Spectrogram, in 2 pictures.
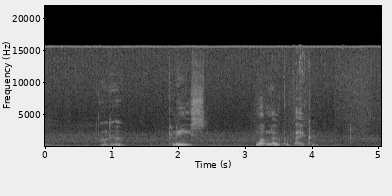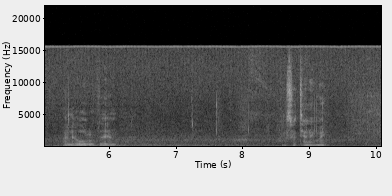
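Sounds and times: low steady room hum: 0:00.0 - 0:10.0.

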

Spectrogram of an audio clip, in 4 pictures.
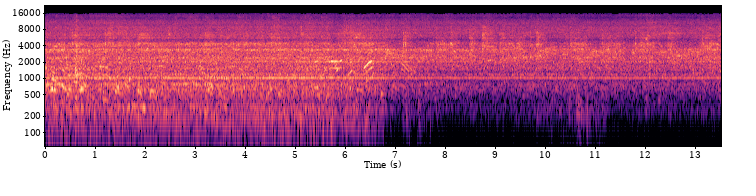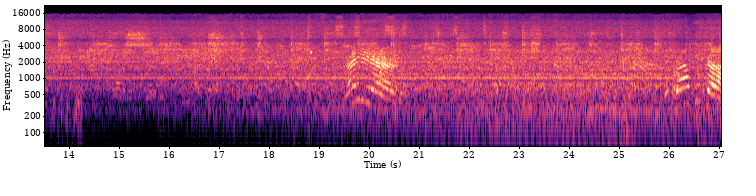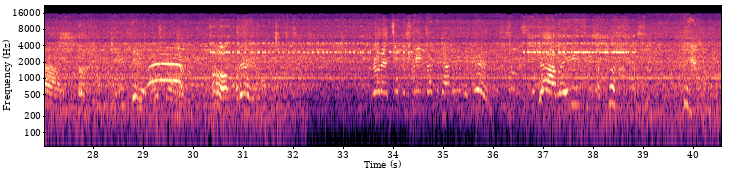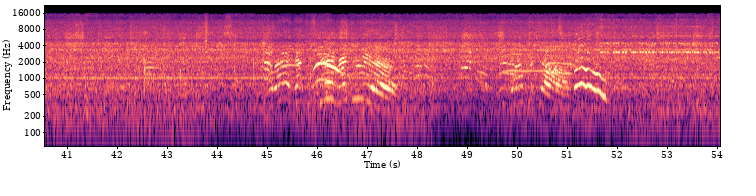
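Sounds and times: crowd background noise: 0:00.0 - 0:54.0
high-pitched tone: 0:16.4 - 0:54.0
voices calling out: 0:17.6 - 0:54.0.

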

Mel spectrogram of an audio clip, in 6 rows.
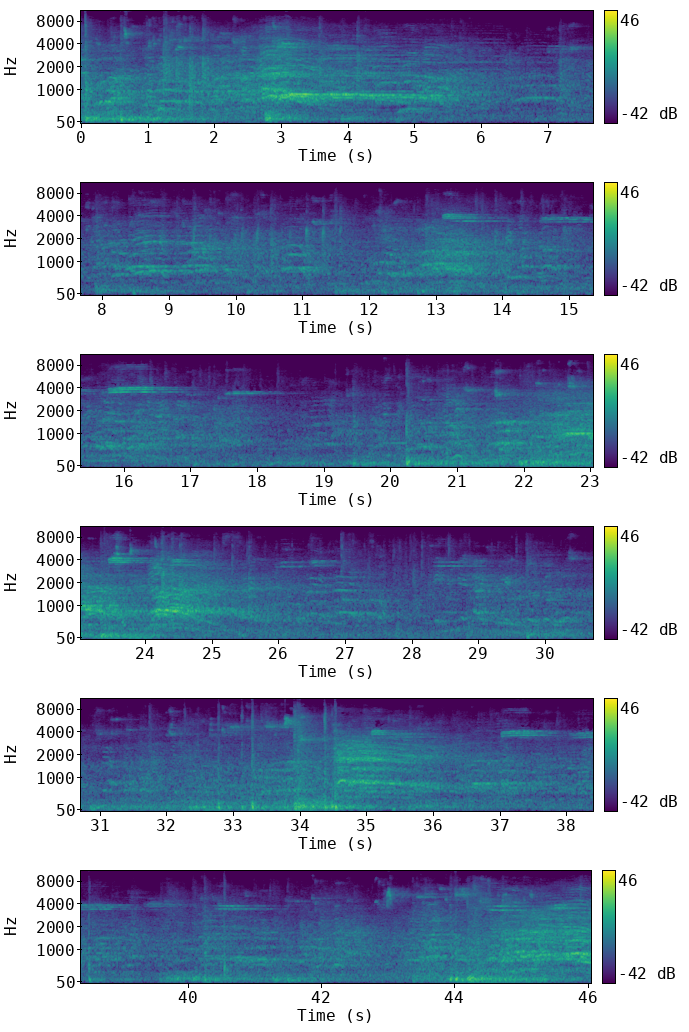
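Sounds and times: volleyball bouncing on court: 0:00.0 - 0:01.3, 0:19.4 - 0:20.9, 0:23.3 - 0:23.8, 0:32.2 - 0:34.8, 0:39.6 - 0:41.7, 0:43.4 - 0:44.7
players shouting: 0:00.0 - 0:07.5, 0:20.5 - 0:27.5, 0:32.9 - 0:39.5, 0:43.3 - 0:46.0.

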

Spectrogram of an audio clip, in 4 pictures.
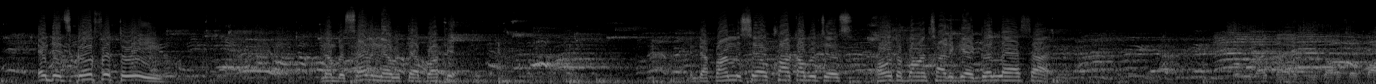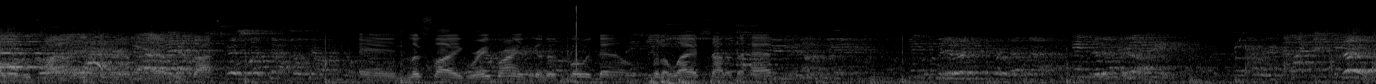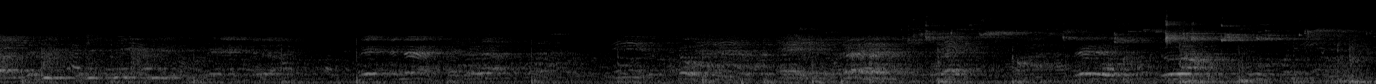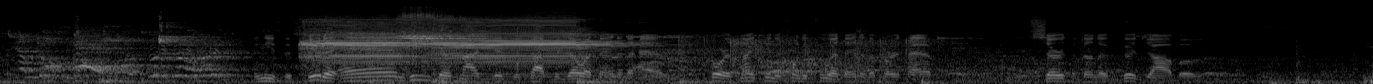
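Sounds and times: players' voices echoing: 0:00.0 - 0:25.4, 0:26.2 - 0:32.9, 0:41.6 - 0:53.3
scoreboard horn blast: 0:44.3 - 0:47.6.

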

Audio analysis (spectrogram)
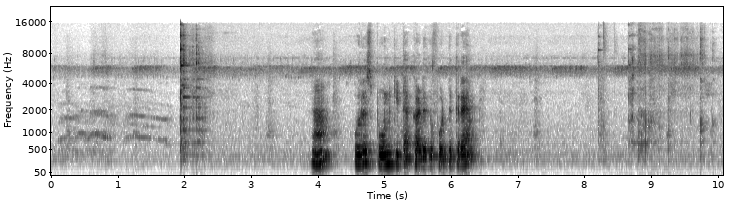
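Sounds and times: mustard seeds ticking in hot oil: 0:06.4 - 0:10.0.

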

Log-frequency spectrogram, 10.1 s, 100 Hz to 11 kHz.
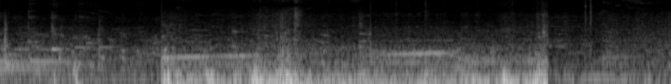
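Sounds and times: bus cabin low rumble: 0:02.3 - 0:10.0
humming tone: 0:02.4 - 0:08.2.

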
